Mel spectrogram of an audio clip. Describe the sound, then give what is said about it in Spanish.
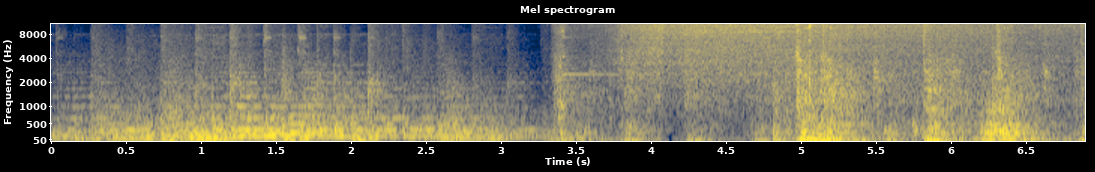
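Loud, broad hissing of an 1857 steam locomotive pulling a small passenger train in Buenos Aires. The hiss breaks in midway after a rhythmic low rumble and keeps surging unevenly to the end. “la locomotora llamada La Porteña, que arrastra un pequeño convoy de pasajeros”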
